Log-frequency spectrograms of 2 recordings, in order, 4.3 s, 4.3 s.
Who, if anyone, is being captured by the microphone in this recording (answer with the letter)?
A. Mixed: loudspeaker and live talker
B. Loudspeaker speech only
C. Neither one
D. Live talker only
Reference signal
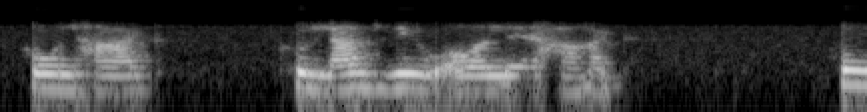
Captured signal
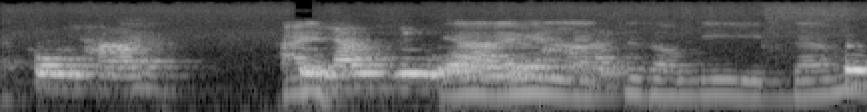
A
